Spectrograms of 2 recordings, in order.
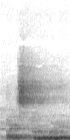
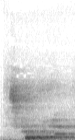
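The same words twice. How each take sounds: First: Said in the usual way. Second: A soft unvoiced whisper trailing away. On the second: Preacher to the women, whispering the last try. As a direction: let the word fade into a breath. Third repeat fades to breath.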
